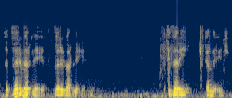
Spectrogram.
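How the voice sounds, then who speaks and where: A man in his sixties from Gaza gives a reflective personal lecture, speaking haltingly with many restarts and fillers. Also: fairly low pitch, fairly even intonation, lo-fi sound, noisy background. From Gaza, Palestine. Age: 60s.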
